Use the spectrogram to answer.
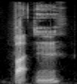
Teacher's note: button where there's no actual bit at all but instead the the glottis is closed the vocal folds are used to make an interruption in speech to indicate that there's a consonant there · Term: glottalized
